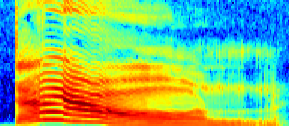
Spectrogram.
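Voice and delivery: loud, high witch's cry; storybook witch calling a loud command. A narrator's reading. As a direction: stretch it into a falling shout. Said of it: "cried the witch".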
